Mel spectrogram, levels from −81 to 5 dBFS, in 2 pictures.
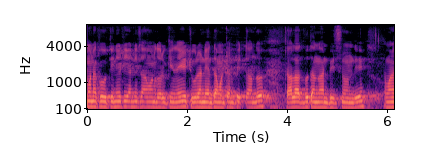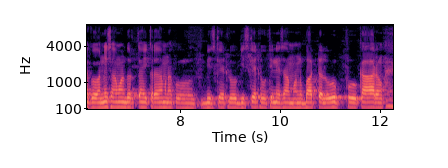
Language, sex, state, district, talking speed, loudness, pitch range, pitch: Telugu, male, Telangana, Karimnagar, 120 wpm, -21 LUFS, 125-135 Hz, 130 Hz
